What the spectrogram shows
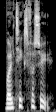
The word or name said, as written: voldtægtsforsøg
